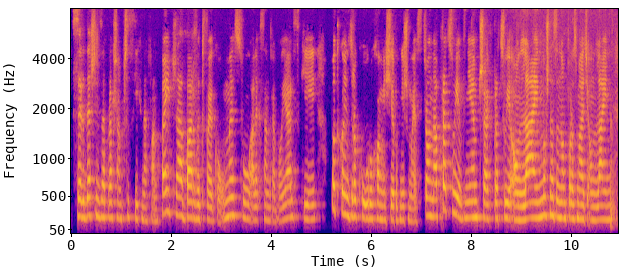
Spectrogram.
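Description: A woman's voice: medium pitch, fairly quick, hardly any pauses, a little mellow. A woman speaking as a podcast guest, answering in a conversational interview style. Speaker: podcast guest, workshop leader.

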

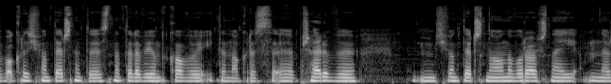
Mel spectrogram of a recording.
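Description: A woman's voice: low-pitched, dark tone, no echo. A woman hosting an informal podcast, speaking hesitantly and repeating words for emphasis. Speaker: podcast host. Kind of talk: informal podcast interview and sign-off.

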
